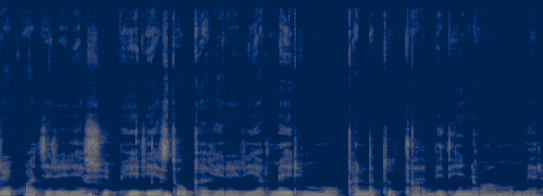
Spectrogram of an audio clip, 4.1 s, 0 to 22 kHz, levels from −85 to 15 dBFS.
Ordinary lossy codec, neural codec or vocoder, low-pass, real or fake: none; none; none; real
